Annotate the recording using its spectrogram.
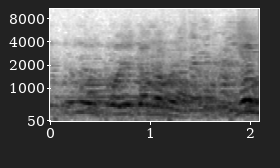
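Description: Indistinct speech: voices talking at once, too blurred for words to be made out.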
